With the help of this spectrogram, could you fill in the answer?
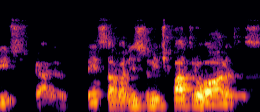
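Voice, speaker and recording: The man here speaks at a fairly high pitch. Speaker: rock band singer and songwriter. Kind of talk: interview. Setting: live stream. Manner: hesitant, many fillers.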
